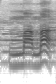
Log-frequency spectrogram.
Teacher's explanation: मम अंत में अ की ध्वनि अवश्य आनी चाहिए।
